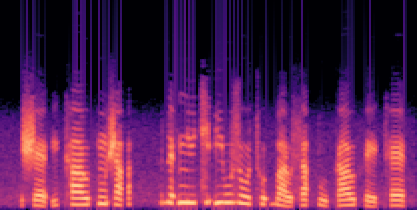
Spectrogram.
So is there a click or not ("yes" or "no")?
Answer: no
